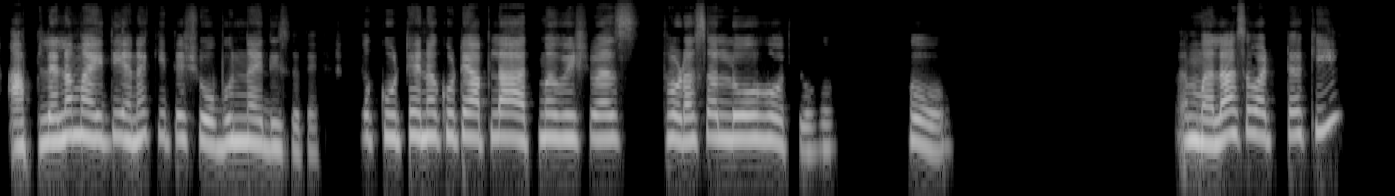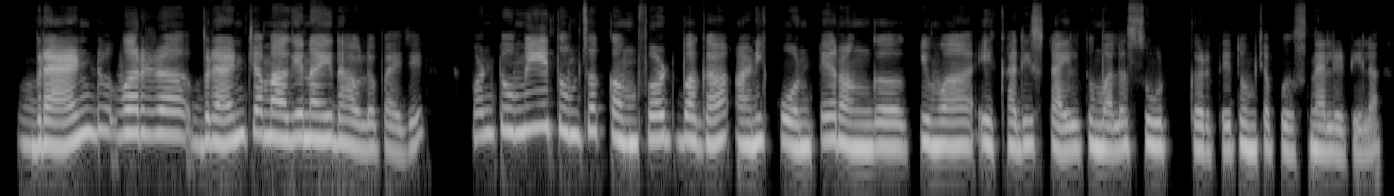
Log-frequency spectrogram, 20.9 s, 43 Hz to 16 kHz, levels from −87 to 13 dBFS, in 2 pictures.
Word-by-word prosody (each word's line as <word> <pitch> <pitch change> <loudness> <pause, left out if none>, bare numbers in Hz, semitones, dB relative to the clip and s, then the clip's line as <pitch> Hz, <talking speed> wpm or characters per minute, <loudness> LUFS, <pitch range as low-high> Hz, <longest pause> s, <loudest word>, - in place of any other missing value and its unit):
आपल्याला 230 +5 +3
माहितीये 255 -2 +2
ना, 245 +3 +2
की 265 - -8
ते 250 - -1
शोभून 225 0 +1
नाही 225 -2 +2
दिसतय, 175 -3 -9
तर 250 +8 -15
कुठे 260 +1 0
ना 260 +1 +4
कुठे 265 0 0
आपला 260 +1 +2
आत्मविश्वास 250 0 -1 0.2
थोडासा 240 +1 0
लो 245 0 +2 0.2
होतो. 190 -5 -6 0.6
हो. 195 -5 -3 1.8
मला 235 +1 +5
असं 285 +1 -2
वाटतं, 270 0 -3
की 315 +6 -2 0.7
ब्रँड 215 +9 +4
वर 295 0 +3
अ, 275 -2 0
ब्रँडच्या 235 +6 +1
मागे 255 -1 +3
नाही 245 -1 +3
धावलं 200 -5 -1
पाहिजे. 185 +4 -7 0.4
पण 275 +2 -4
तुम्ही 315 +3 +2
तुमचं 300 0 0
कम्फर्ट 245 +1 +1
बघा 225 -1 +1
आणि 210 +1 +3
कोणते 205 +2 0
रंग 195 -4 +2 0.3
किंवा 205 -3 +2 0.2
एखादी 205 -1 -2
स्टाईल 185 -3 -3
तुम्हाला 190 -2 0
सूट 200 0 -2 0.2
करते 180 -1 -5
तुमच्या 190 -2 -1
पर्सनॅलिटीला 170 - -5
230 Hz, 130 wpm, -23 LUFS, 200-255 Hz, 1.8 s, मला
